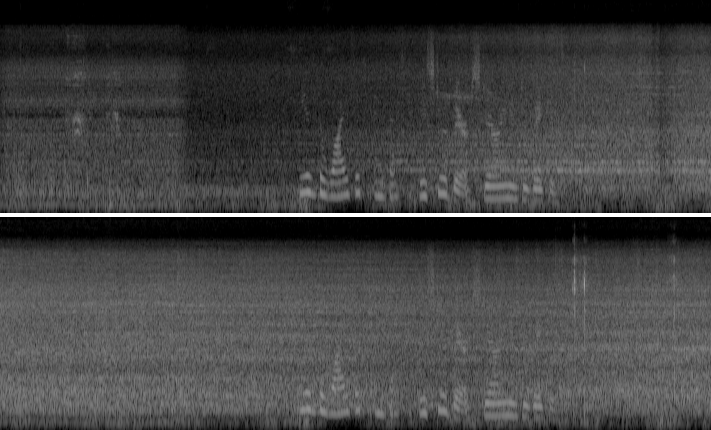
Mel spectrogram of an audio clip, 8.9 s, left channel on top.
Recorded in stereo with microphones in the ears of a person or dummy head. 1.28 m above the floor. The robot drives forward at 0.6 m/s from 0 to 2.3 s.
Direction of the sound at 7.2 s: 90° right.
